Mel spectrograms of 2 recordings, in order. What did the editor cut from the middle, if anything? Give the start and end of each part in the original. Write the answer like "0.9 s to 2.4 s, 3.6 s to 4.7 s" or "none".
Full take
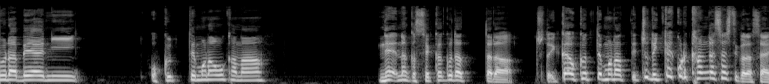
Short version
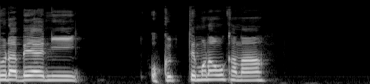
none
